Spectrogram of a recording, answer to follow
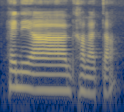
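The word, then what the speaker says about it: ἐννέα γράμματα: On le prononce Henea grammata, et cela signifie, selon le contexte, quelque chose comme 9 signes ou 9 chiffres.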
